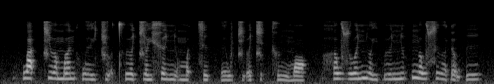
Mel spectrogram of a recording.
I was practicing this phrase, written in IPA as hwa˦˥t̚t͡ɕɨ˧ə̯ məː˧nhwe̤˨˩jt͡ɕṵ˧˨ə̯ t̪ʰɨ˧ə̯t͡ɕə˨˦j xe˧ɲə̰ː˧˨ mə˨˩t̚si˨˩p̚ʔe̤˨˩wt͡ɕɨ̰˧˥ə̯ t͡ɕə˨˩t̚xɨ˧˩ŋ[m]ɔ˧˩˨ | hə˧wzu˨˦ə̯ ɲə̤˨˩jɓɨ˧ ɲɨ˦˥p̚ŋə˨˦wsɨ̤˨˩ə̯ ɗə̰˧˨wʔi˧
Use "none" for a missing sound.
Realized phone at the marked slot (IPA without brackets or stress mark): m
